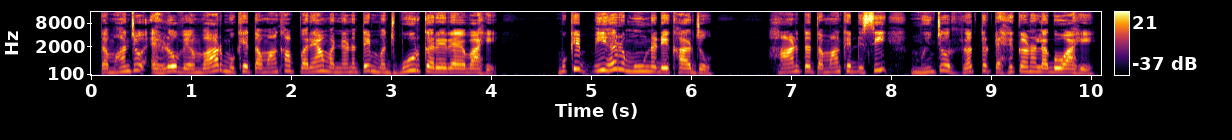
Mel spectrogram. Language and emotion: Sindhi, angry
